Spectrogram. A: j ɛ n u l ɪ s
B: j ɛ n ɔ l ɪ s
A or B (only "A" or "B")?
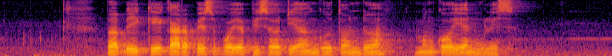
A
